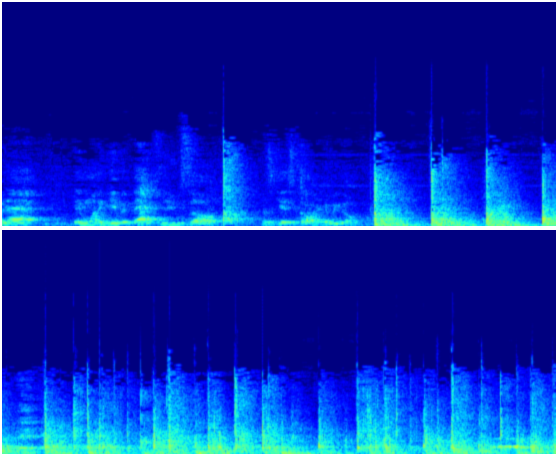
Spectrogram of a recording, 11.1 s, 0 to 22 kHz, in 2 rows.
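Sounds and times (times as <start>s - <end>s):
tap shoes striking floor: 4.3s - 11.0s.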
